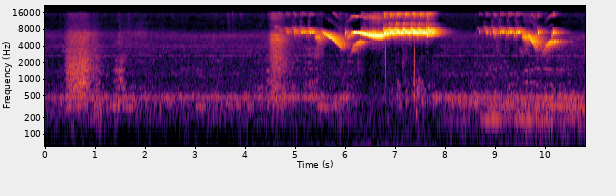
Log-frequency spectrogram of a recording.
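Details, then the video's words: Bananaquit (sibite) singing in the 'metralhadora' style: very high, thin, buzzy trilled phrases broken by pauses, with a loud sweeping squeal-like whistle in the middle and a final buzzy burst; a faint steady hum runs underneath throughout. "SIBITE METRALHADORA 😱🤑E SUAS MELODIAS"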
